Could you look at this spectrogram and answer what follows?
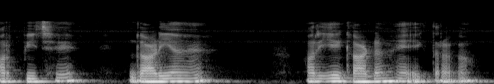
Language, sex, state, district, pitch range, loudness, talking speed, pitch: Hindi, male, Delhi, New Delhi, 135-150 Hz, -17 LUFS, 145 wpm, 140 Hz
